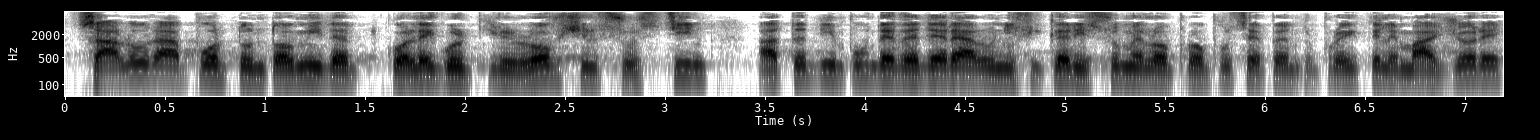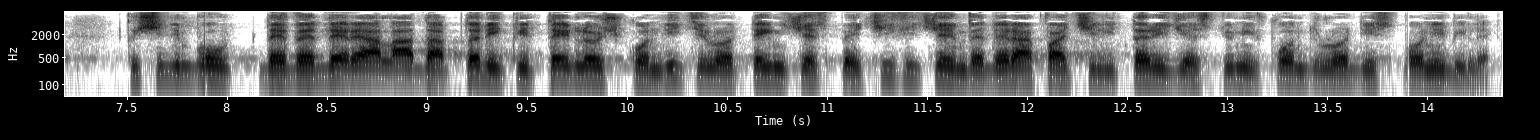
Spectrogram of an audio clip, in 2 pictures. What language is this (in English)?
Romanian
